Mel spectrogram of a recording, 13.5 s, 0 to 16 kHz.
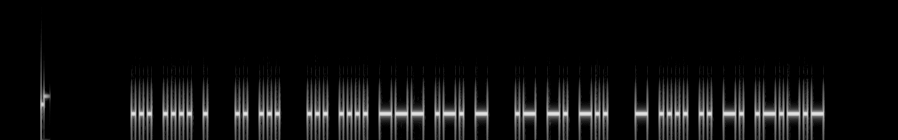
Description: Morse code, heard as a keyed tone, about 19 wpm, 700 Hz. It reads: SHE IS SHORT AND THIN.
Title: Sentences from Top 1200 Words 20wpm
